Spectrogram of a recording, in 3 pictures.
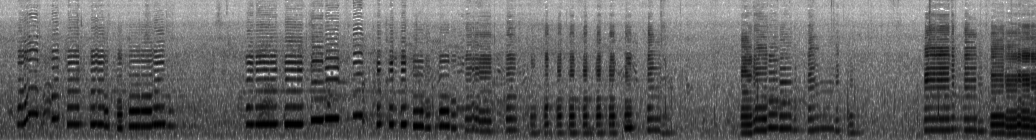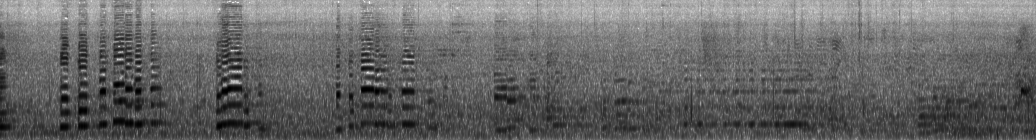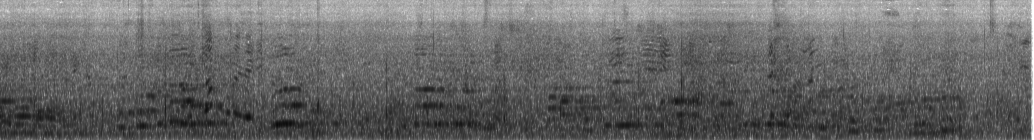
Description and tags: Emmanuelle Sax
Mono clip of saxophone musician playing in a nearly empty square. Recorded using AT Shotgun mic & a Beachman Omni-mic. The echo of the sax can be heard as well as people walking and talking nearby. Sound clip is designed so that it sounds like you are passing the musician. Last half is the saxist playing in the distance.
saxophone, ambient, square, italy, saxist, musician, saxophonist, rome, walking, town, people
